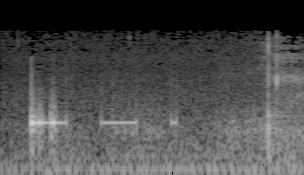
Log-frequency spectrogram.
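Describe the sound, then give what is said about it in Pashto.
Faint telephone line tones as a call connection drops: a few short steady beeps and one longer tone over a low hum, then a brief crackling burst. “د تلیفون کرښې خرابې دي او زموږ د میلمنو اړیکې پرې کیږي.”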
